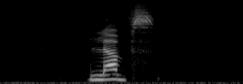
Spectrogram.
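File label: "lafz", Urdu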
